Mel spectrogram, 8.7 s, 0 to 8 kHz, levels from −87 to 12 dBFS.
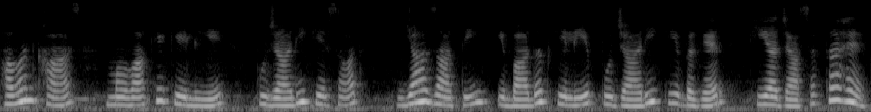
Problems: background sounds at intervals, low volume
